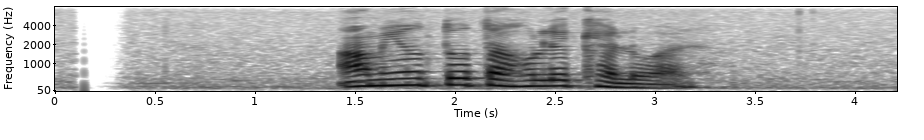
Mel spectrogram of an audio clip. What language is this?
Bangla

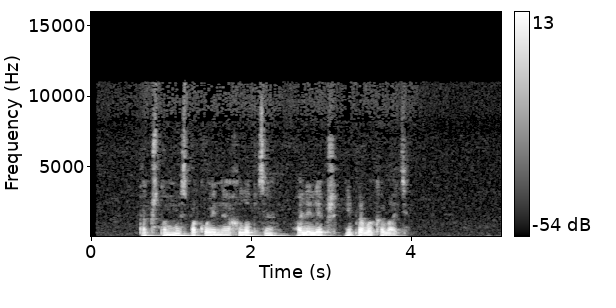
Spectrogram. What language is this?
Belarusian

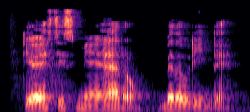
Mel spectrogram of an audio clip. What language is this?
Esperanto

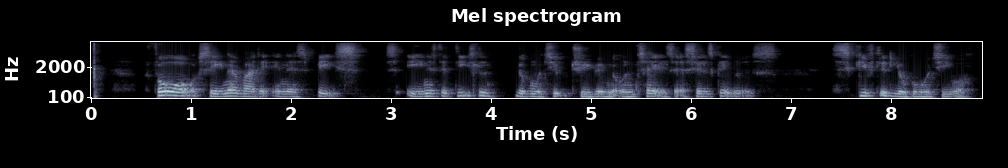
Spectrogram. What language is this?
Danish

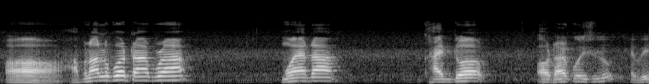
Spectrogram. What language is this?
Assamese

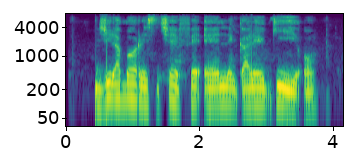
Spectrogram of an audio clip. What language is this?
Esperanto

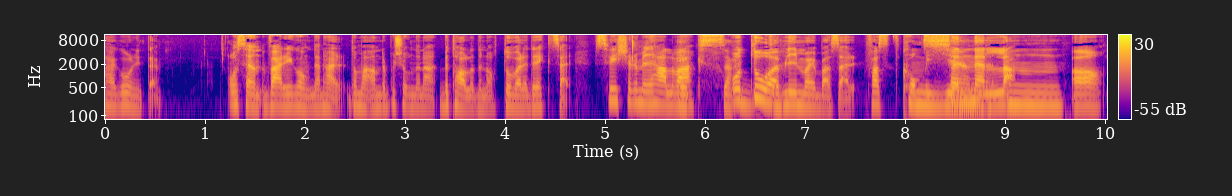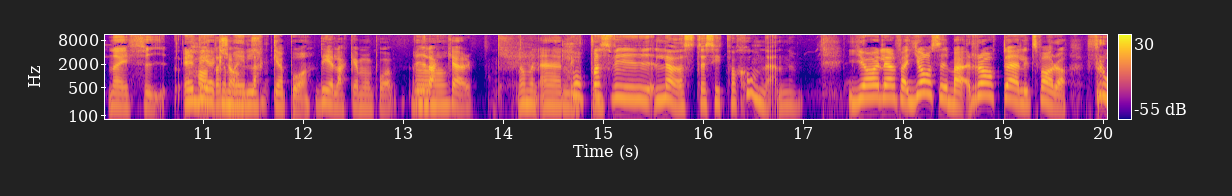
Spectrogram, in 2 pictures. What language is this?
Swedish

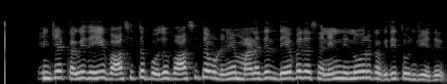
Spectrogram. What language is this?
Tamil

